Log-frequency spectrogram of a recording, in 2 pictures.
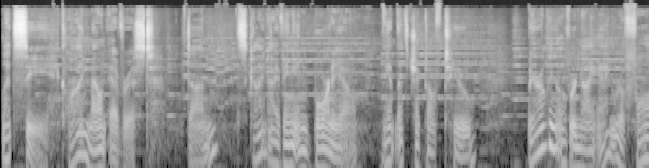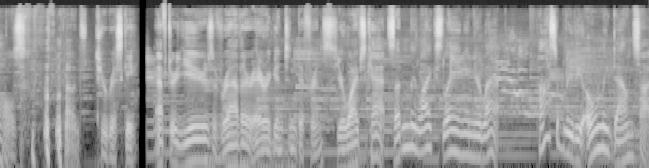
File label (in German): us sprecher werbung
